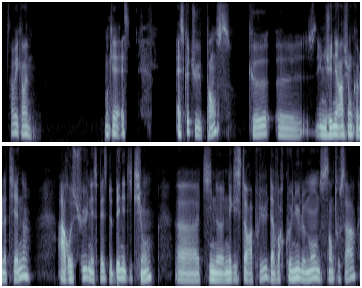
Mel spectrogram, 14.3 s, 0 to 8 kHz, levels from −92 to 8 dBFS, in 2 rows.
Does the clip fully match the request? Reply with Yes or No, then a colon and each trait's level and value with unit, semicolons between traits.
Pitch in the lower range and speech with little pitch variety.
No: low, 110 Hz; average, 3.2 semitones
